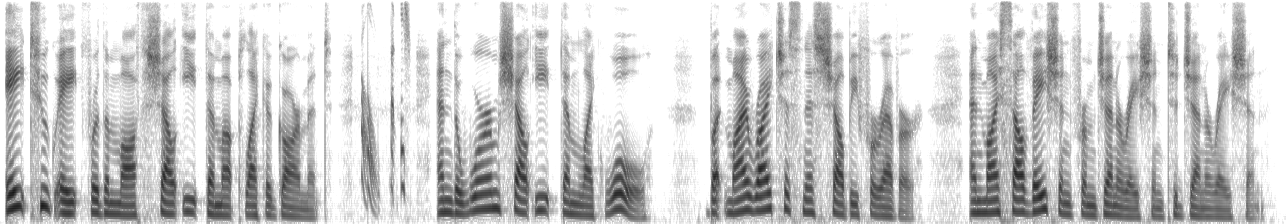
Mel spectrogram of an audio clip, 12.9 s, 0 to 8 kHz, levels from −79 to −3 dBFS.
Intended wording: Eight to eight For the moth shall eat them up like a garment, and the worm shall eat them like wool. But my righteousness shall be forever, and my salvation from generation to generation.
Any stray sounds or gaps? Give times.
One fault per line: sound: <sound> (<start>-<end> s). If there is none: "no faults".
sound: chirp (3.6-4.1 s)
